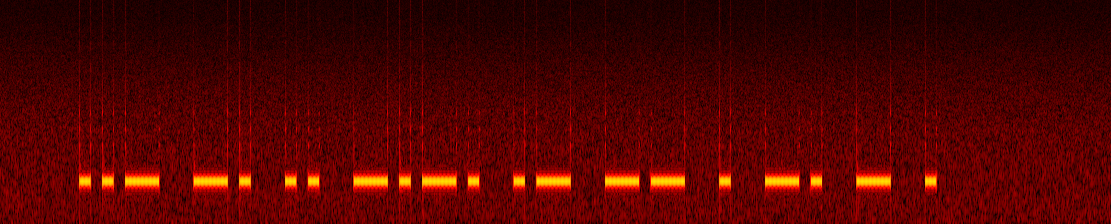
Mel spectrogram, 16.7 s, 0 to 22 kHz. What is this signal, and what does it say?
Morse code, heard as a keyed tone, machine-sent, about 7 wpm, 770 Hz. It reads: UNICAMENTE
